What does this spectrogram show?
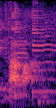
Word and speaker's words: papa: But actually, in my hometown, we say papa.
